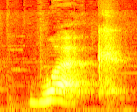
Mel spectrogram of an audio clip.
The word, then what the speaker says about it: work: vowel sound is actually er as in her work this is your eyes playing tricks on you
